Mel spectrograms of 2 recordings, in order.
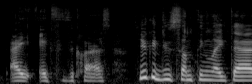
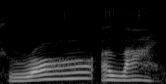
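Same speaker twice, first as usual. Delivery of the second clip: very slow, softer, stretched words; teacher instructing child; 6 dB quieter, much slower than usual. Shown as a demonstration. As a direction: guide a small child word by word. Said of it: "when I'm telling them to draw a line".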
